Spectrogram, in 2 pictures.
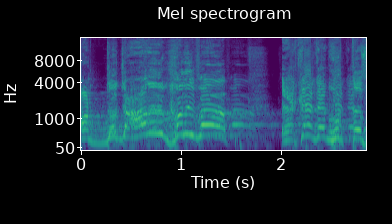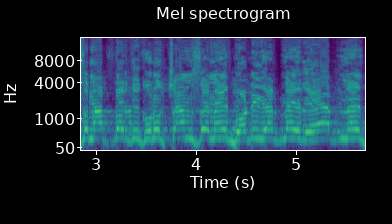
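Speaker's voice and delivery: fervent, high preacher-style shout.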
